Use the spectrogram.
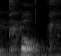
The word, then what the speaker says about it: Koch: It's actually Koch. Koch, okay. Koch, yep. So like Coca-Cola.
